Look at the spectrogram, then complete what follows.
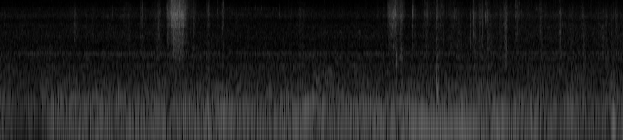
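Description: Faint wet patter and crackle of a soapy microfiber wash mitt working over a car's wet paint, with one short, sharp splash about two seconds in and clusters of small wet clicks from about four seconds on.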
